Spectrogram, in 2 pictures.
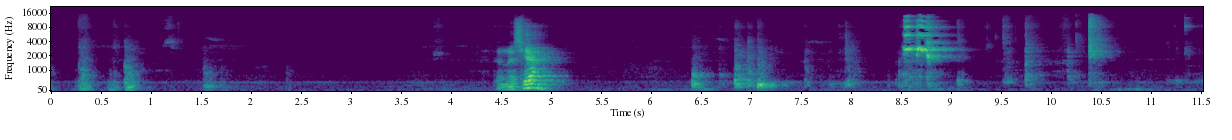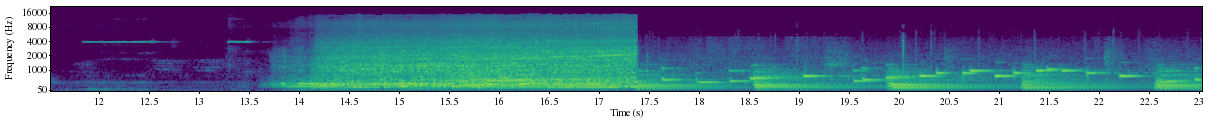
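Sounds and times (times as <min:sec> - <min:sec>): blender motor running: 0:13.7 - 0:17.4.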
